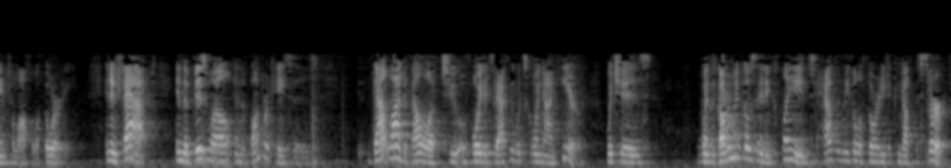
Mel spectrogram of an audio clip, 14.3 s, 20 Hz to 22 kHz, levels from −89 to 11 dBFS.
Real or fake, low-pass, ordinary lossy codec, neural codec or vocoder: real; 7.2 kHz; MP3, 24 kbps; none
